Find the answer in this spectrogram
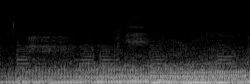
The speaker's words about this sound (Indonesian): Ada motor lewat.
